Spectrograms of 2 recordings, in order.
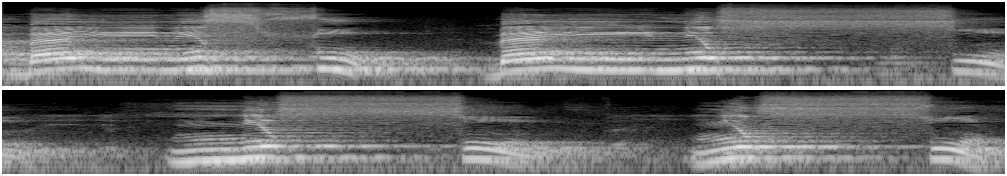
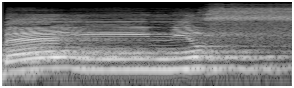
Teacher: harus langsung monyong shad syiddahnya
